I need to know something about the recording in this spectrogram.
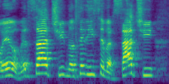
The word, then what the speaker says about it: Versace: la hay se llama de sachi y yo veo de sachino se dice versace se dice versace porque es una e no es verdad si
